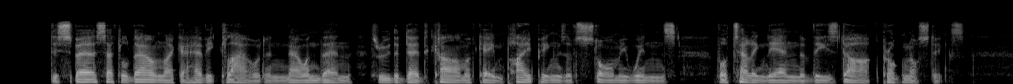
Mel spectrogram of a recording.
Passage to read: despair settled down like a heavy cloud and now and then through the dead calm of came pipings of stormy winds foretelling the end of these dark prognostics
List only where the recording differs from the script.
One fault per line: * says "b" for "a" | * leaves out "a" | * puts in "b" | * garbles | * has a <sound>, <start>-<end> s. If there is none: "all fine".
all fine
